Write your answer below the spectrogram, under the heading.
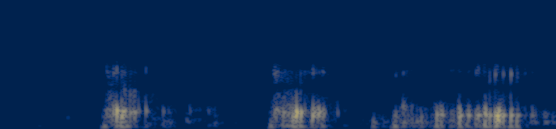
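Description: Three loud gurgling, rumbling bursts of stomach growling in a quiet room; ordinary bowel sounds.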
